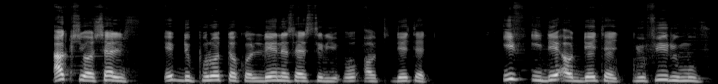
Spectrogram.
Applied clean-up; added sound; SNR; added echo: neural mask model DeepFilterNet 3.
